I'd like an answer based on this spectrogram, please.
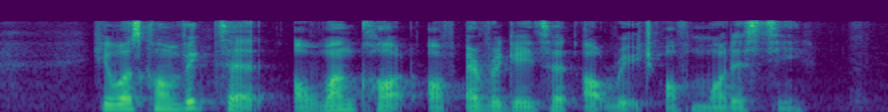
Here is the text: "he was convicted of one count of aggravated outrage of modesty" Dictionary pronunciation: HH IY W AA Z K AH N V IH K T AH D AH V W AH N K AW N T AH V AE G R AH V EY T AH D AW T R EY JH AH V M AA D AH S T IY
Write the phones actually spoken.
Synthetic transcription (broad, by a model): HH IY W AA S K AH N V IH K T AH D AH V W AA N K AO T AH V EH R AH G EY T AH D AW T R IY CH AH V M AA D AH S T IY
